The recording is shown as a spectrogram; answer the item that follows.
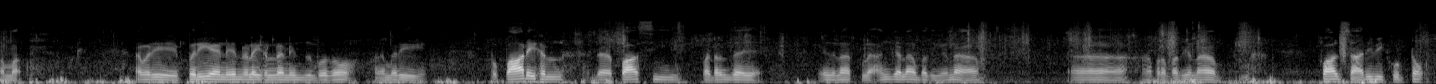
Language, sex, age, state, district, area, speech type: Tamil, male, 60+, Tamil Nadu, Nagapattinam, rural, spontaneous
